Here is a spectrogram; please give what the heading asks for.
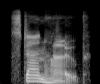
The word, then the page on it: stanhope: British English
